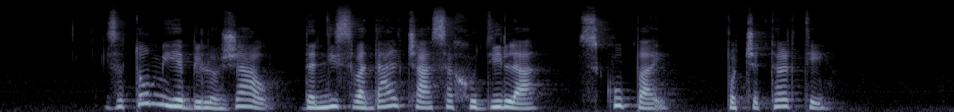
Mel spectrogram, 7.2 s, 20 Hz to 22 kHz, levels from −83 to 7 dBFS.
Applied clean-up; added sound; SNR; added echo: none; none; none; none.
